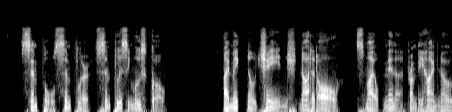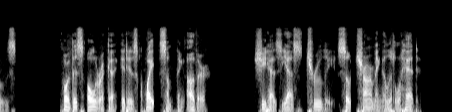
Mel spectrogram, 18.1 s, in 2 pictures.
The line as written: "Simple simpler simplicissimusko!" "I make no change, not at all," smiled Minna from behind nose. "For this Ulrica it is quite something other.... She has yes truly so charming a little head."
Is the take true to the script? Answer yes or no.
yes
